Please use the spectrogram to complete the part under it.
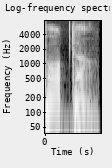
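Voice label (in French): "Pantin", French, Paris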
